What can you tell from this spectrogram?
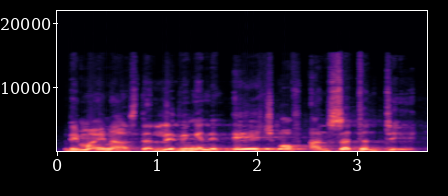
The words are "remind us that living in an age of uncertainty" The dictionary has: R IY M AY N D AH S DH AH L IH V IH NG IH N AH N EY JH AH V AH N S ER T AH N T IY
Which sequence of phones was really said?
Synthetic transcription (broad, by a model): R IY M AY N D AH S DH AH L IH V IH NG IH N AH N EY JH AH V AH N S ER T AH N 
